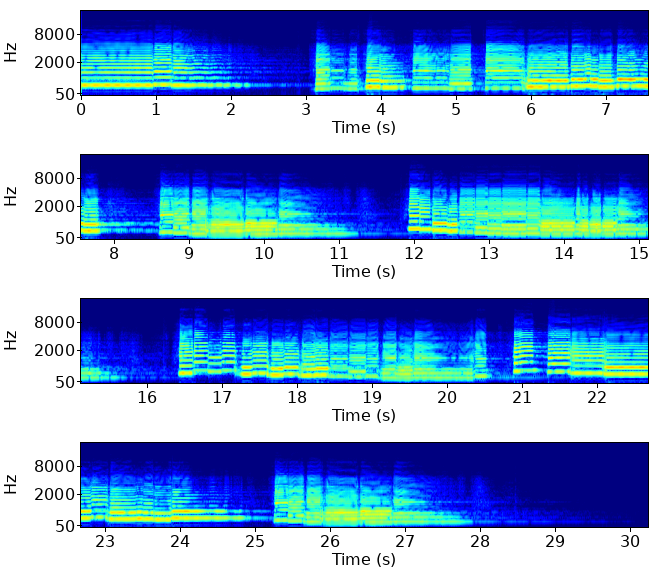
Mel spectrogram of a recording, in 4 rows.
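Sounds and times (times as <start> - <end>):
tenor saxophone playing in the street: 0.0 - 29.0.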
